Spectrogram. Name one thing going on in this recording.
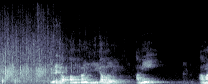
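A middle-aged man speaks forcefully through a microphone.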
